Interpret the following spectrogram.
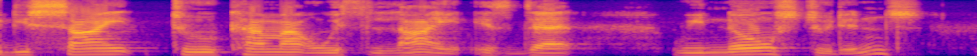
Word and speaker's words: LITE: The abbreviation that we have created for this intervention is LITE, L-I-T-E, and pronounced as light to show that this intervention will make essay writing a lighter task for students.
